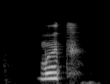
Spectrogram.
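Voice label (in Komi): "мыт", Komi, female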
